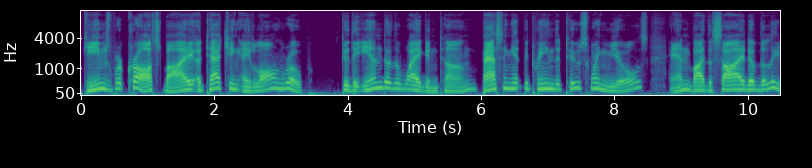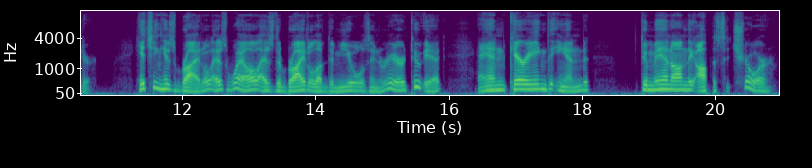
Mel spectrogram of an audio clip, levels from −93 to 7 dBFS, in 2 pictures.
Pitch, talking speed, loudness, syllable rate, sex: 135 Hz, 155 wpm, -21 LUFS, 3.9 syllables/s, male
